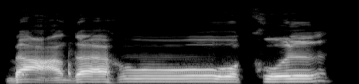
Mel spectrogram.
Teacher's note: Bila wasal titik dua tu nota dua wasal iaitu kita akan baca dengan mad silah qasirah dengan dua harakat dengan mad pada ha damir tu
